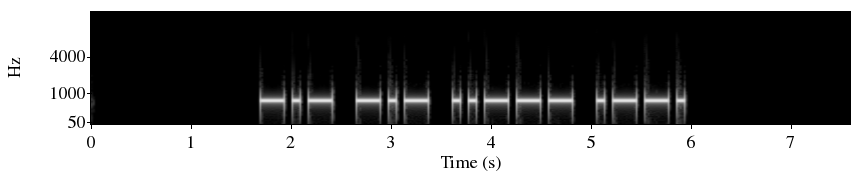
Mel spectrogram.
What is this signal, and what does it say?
Morse code, heard as a keyed tone, about 16 wpm, 700 Hz. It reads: KK2P
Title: USA Call Signs - 4 Characters - Repeated 3x - 15wpm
